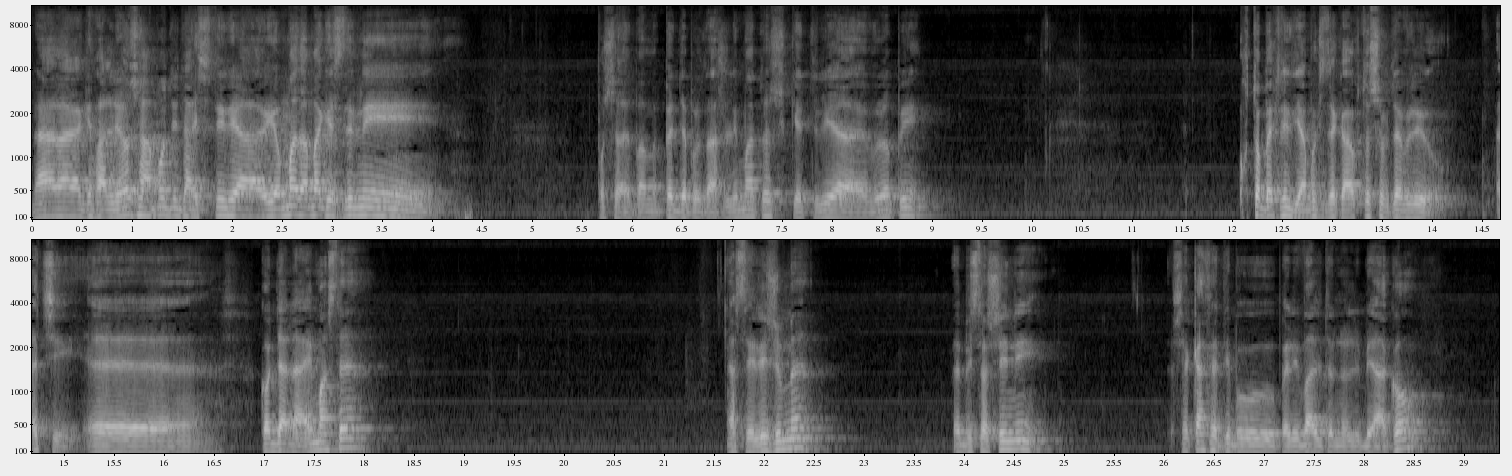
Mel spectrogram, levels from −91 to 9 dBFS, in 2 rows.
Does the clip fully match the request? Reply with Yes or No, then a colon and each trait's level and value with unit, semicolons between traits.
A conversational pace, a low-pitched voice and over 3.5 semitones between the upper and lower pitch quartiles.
No: slow, 80 wpm; low, 110 Hz; average, 4.8 semitones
